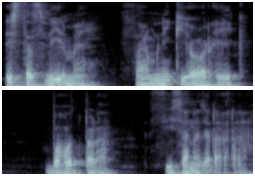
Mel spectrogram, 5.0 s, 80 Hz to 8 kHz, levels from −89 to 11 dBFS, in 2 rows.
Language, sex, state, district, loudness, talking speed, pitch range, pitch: Hindi, male, Jharkhand, Deoghar, -18 LUFS, 165 wpm, 85-100 Hz, 90 Hz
